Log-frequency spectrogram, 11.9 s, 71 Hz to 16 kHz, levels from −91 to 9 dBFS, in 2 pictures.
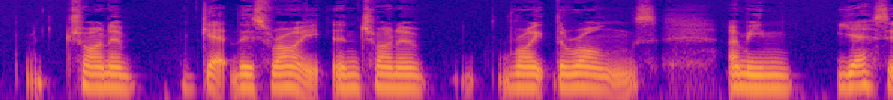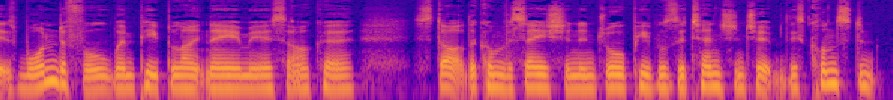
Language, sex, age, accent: English, female, 30-49, British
